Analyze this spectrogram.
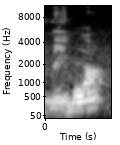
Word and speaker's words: Namor: more yes I'm sorry I'm going to be pushing this pronunciation I don't know I don't care if the rest of the characters pronounce it anymore it's no more to me mostly because like it makes more sense for the MCU version to be no more while the comic be Namor because the more in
